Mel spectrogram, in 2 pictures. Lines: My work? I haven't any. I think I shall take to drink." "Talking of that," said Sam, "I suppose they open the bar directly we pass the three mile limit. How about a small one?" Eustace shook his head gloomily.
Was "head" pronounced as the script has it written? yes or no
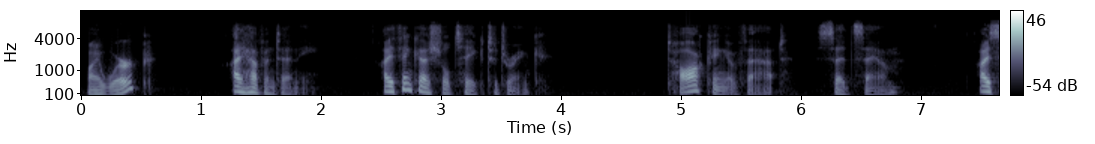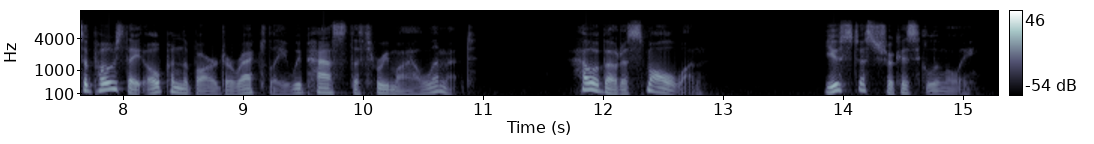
no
